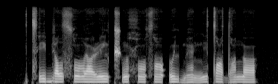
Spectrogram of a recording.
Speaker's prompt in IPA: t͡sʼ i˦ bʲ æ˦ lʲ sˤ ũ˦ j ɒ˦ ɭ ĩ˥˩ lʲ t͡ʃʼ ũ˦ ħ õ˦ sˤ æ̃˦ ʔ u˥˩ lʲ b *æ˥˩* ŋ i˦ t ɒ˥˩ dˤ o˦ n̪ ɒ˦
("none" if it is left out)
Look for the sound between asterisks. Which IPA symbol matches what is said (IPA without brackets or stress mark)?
æ̃˥˩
